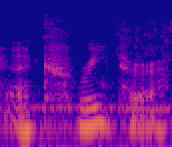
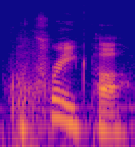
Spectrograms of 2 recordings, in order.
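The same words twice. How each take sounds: First: Said in the usual way. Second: Mock British accent, "creeper" said as "craypah"; British kid. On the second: Gamer mimicking a funny video, British kid accent. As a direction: imitate a British child's "creeper", vowel like "cray". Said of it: "this British kid goes".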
